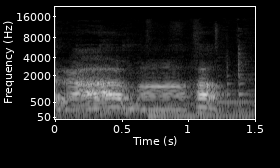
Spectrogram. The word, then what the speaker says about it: रामाः: विसर्ग क्या है, ह है, ह प्लस आ, हा, तो उच्चारण क्या होगा, रामाः, रामाः। यह हो गया इसका उच्चारण।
